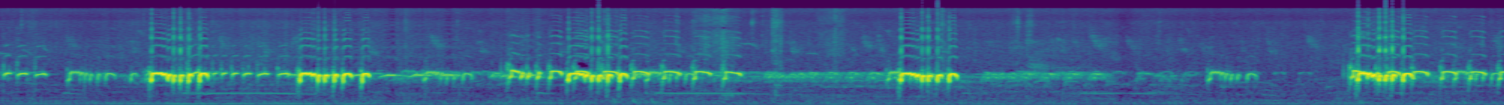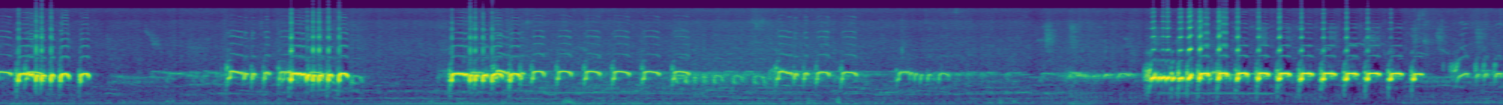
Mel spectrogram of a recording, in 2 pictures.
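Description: Zebra dove (perkutut) singing: phrases of fast staccato cooing notes, repeated every few seconds, the loudest phrase near the end.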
